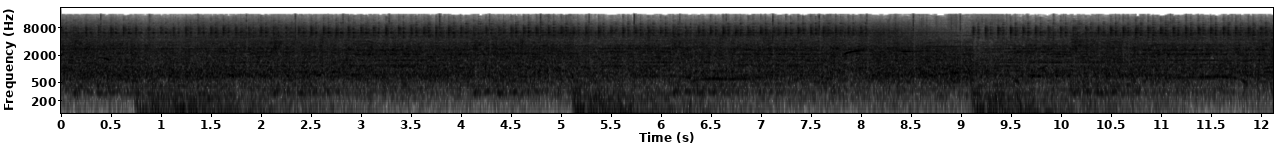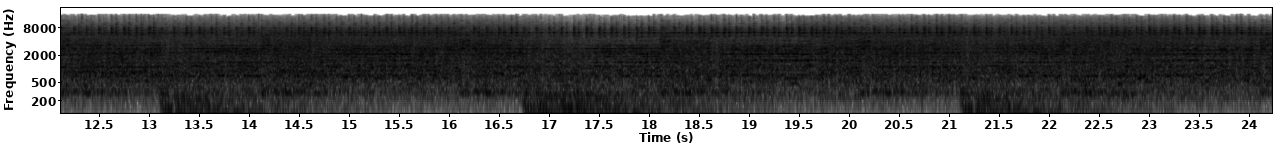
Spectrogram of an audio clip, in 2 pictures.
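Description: Stadium crowd noise mixed with loud public-address music during pregame team introductions. A deep rumble cuts in sharply about every four seconds and then fades.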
